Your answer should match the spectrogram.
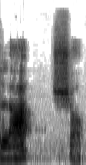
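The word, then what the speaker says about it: lascio: One other thing is when you see the SC, right? It's sh. It's that, right? In an Italian, it has to completely go on the second syllable, whether you're speaking or you're singing, right?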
